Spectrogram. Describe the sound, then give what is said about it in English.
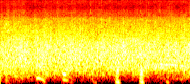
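A crowd claps steadily in a dense, unbroken wash of applause, with scattered voices whooping and cheering over it throughout. “Oh yeah, let me hear a cheers.”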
